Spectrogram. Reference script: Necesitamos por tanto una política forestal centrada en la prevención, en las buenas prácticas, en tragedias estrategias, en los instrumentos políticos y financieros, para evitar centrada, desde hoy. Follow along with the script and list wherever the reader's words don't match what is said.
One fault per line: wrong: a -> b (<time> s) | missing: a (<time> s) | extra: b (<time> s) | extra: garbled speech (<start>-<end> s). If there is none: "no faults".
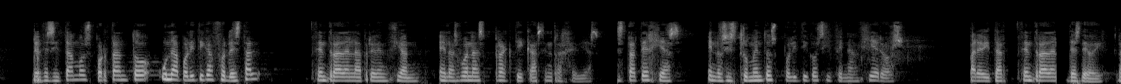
no faults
